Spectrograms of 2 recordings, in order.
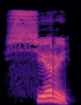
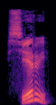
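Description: First: Put-on higher-pitched little boy voice; timid boy. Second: Mildly surprised echo, slightly raised. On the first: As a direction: answer as a shy boy. Timid boy giving his name. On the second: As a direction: repeat the name in mild surprise. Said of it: "удивился я". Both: A narrator's reading.

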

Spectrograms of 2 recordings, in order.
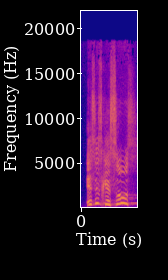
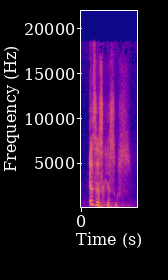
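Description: First: Much higher, rising cry of recognition; excited recognition. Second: Said in the usual way. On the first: Retold or imitated. Disciples in the boat recognizing Jesús, excited high cry. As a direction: call out with sudden joy that it is Jesus.

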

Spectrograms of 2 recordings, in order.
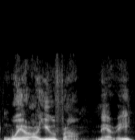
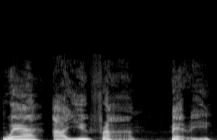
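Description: First: American "where" and "are" with curled r; American English drill. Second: British "where" and "are", no r, slow; slow British English drill. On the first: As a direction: roll the r American style. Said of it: "那在美式英语就是". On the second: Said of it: "在英式英语". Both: Shown as a demonstration.

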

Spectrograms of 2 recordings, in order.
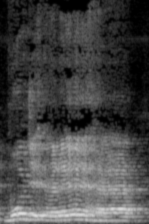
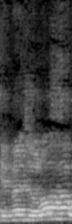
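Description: First: مجريها drawn out slowly with the vowel leaning toward e; مجريها stretched, ra tilted toward i; imala. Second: مجراها with a full open a after ra; مجراها read open, no tilting; fath. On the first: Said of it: "يقول مجريها بالإمالة". (مجريها بالإمالة ببطء) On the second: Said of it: "بالفتح مجراها". (مجراها بالفتح) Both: Shown as a demonstration.

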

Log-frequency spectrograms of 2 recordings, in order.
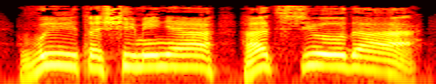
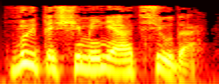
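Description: First: Slow, higher, louder distant howl; echoing scream. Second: Loud, high desperate scream; screaming monster. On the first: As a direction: howl it so it echoes through the woods. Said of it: "Долбунец орал так, что его крики эхом". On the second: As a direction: shriek it like a haunted house actor. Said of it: "бросился на Кристофера с криком". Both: Acted.

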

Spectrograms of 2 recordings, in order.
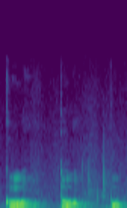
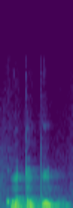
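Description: First: COTOPO very slowly, co, to, po separated; syllable by syllable. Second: Said in the usual way. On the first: Shown as a demonstration. Teacher saying it in Esperanto, very slow cotopo. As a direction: break cotopo into three long syllables. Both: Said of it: "En esperanto se dice".

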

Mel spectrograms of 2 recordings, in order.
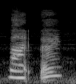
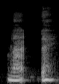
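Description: First: Very high "lại đây" with rising đây; eager beckoning. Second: High, quiet "Lại đây" with falling đây; soft beckoning. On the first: Mistress urges Kim over, very high rising. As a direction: call him over, impatient and teasing. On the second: Mistress softly beckons Kim to her bed. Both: A narrator's reading.

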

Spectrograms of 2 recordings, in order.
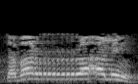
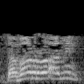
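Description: First: "تبرأ منه" drawn out slowly and evenly; measured slow delivery of "تبرأ منه"; slow statement. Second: "تبرأ منه" punched higher and louder, stress on "تبرأ"; forceful restatement of "تبرأ منه"; emphatic repeat. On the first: Repeating the verdict for emphasis. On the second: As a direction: hit "تبرأ" hard the second time. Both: Shown as a demonstration.

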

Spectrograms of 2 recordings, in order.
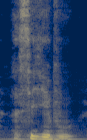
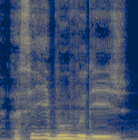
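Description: First: Said in the usual way. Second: Much higher and louder, insistent order; insistent command. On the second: A narrator's reading. The queen orders the faltering Charny to sit, insistently. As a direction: repeat it forcefully so he obeys.

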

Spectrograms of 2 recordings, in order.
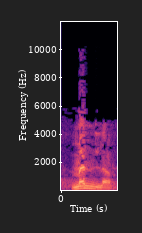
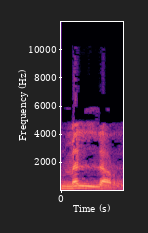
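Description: First: منلر with the n sounded clearly before the l. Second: ملر said mel-ler, with the n merged into a doubled l. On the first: Teacher to students showing the correct form, n kept clear. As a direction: pronounce منلر as men-lar, keeping the n. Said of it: "افرض أنها كلمة بوزن فعلل". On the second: Teacher to students showing the wrong, merged form. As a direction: say ملر with the n swallowed into the l. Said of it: "لا يصح أن نقول". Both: Shown as a demonstration.

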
